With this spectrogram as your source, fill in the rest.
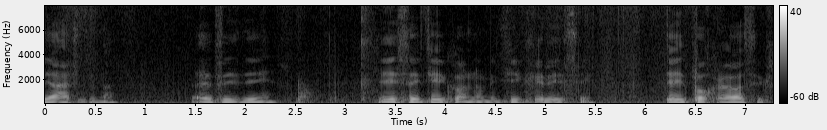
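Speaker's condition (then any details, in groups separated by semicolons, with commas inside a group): Parkinson's disease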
